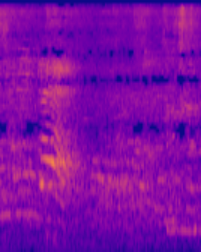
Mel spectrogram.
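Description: Group of young children's voices chattering, with one short high-pitched child's cry about half a second in as the loudest moment.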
